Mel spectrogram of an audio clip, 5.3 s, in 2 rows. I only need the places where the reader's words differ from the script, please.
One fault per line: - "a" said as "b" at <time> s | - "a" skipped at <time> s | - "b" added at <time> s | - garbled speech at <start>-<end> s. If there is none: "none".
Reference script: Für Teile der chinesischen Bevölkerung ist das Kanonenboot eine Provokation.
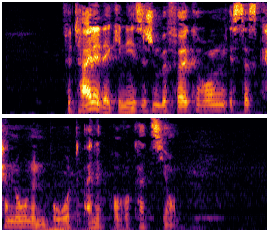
none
